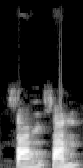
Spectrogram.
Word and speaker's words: สังสรรค์: อ่าน ตาม นะ คะ สังสรรค์ เป็น ยัง ไง คะ ตัว กา ลัง ตัว นี้ ไม่ ออก เสียง ใช่ ไหม คะ เรา จะ ออก เสียง เฉพาะ พยัญชนะ ที่ อยู่ ด้าน หน้า พระ หัน พระ หัน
